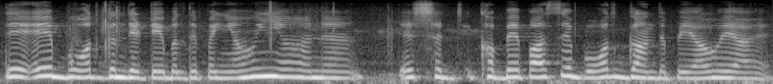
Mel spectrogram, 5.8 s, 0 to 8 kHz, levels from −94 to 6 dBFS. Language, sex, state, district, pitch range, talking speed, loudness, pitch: Punjabi, male, Punjab, Kapurthala, 230-260 Hz, 165 wpm, -13 LUFS, 250 Hz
